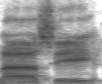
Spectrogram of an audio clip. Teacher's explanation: annasnya alif lam samsiah tidak dibaca, langsung masuk ke huruf nun.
